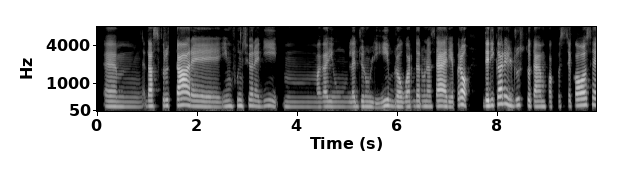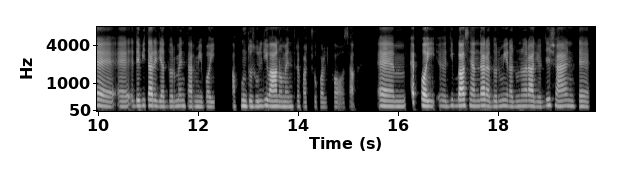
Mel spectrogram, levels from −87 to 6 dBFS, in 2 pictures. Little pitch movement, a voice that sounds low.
No: narrow, 2.1 semitones; medium, 185 Hz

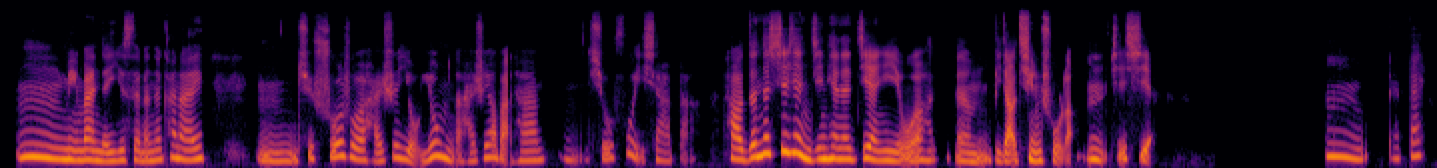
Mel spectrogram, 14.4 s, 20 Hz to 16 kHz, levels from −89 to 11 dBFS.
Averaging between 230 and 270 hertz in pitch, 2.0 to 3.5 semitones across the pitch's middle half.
No: high, 235 Hz; average, 4.3 semitones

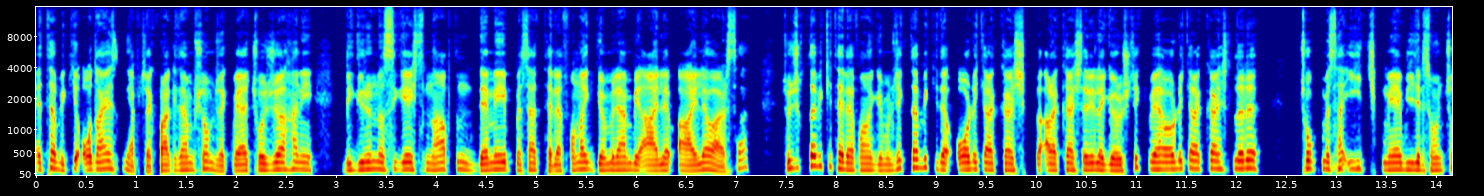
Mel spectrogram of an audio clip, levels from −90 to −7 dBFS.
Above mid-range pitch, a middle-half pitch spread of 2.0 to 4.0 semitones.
No: medium, 145 Hz; average, 2.7 semitones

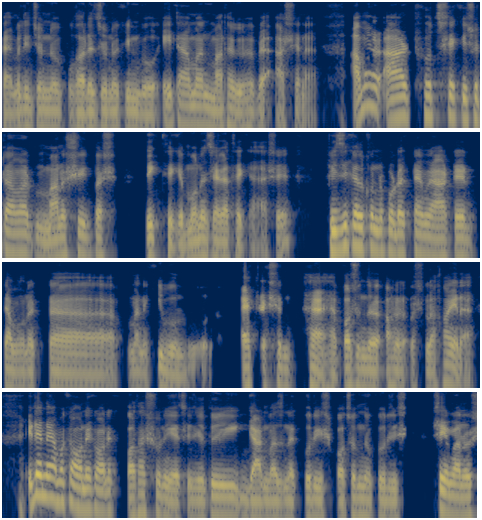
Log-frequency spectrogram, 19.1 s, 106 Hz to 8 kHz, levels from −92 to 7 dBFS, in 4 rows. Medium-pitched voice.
No: low, 105 Hz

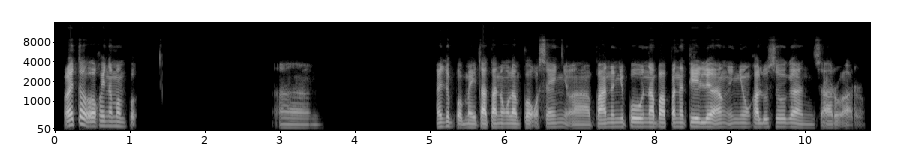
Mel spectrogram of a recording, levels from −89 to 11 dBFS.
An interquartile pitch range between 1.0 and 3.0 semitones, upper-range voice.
No: average, 2.7 semitones; low, 130 Hz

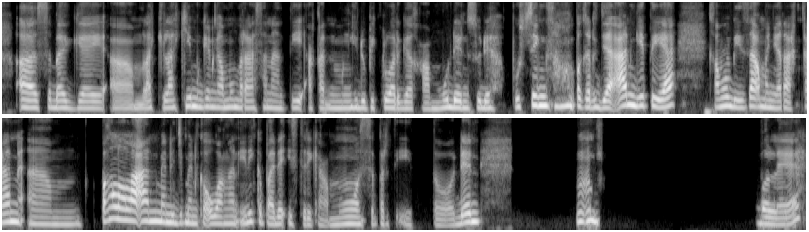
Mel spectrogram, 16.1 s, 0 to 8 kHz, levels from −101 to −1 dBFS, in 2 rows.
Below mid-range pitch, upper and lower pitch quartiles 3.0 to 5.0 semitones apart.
No: high, 190 Hz; average, 3.9 semitones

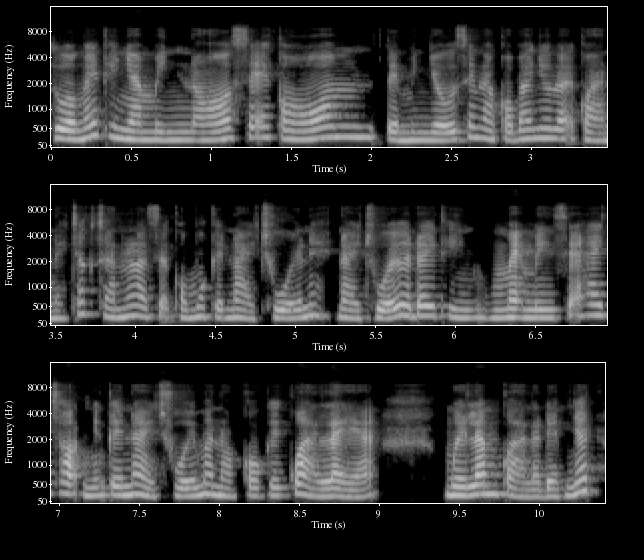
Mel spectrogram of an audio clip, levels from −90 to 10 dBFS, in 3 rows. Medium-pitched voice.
No: high, 220 Hz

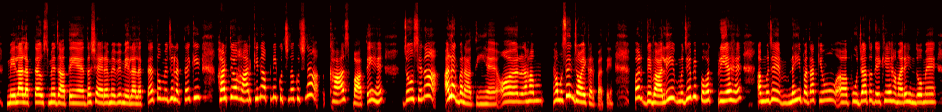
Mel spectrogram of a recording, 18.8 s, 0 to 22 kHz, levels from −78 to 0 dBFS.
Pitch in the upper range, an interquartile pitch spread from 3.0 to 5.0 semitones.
No: very high, 285 Hz; wide, 5.4 semitones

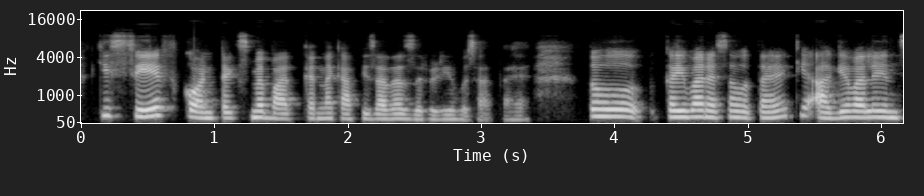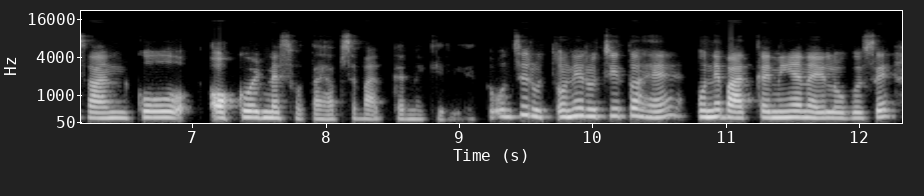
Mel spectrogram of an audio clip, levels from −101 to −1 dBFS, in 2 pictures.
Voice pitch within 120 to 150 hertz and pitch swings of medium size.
No: high, 210 Hz; average, 4.2 semitones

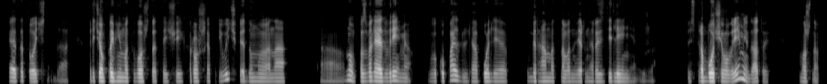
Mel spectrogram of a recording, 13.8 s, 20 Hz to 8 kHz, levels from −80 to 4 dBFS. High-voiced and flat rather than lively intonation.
No: low, 135 Hz; narrow, 1.2 semitones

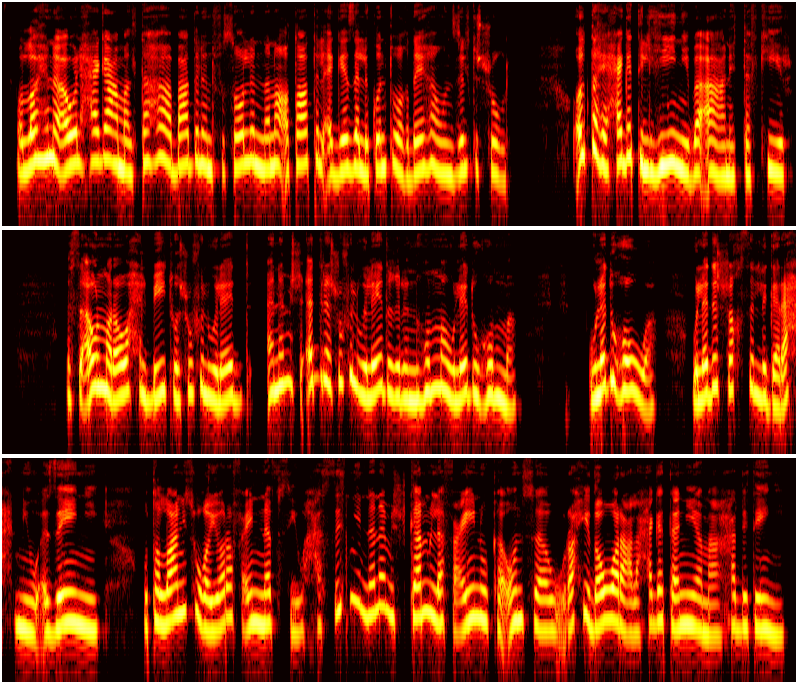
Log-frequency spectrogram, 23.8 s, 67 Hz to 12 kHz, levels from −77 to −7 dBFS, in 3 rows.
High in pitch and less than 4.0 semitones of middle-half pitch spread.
Yes: very high, 260 Hz; average, 3.6 semitones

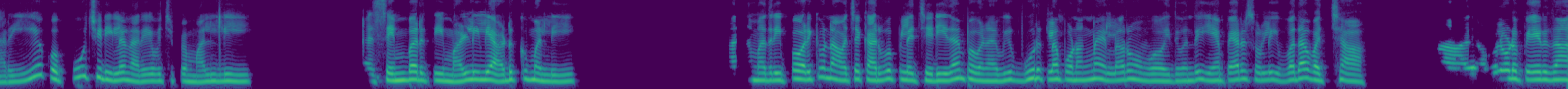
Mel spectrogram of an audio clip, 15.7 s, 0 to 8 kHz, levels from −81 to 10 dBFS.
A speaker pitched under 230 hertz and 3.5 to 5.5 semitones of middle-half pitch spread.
No: high, 210 Hz; average, 3.0 semitones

